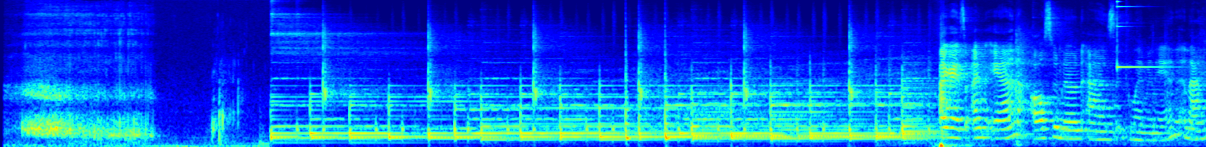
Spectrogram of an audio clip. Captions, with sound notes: (slurp) (cheerful music) - Hi guys, I'm Anne, also known as @GLAMNANNE,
